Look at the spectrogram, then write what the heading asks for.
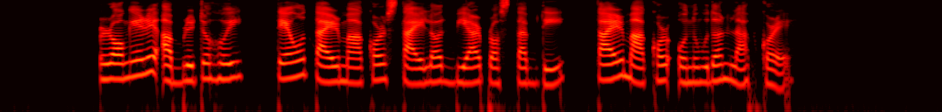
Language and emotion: Assamese, neutral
